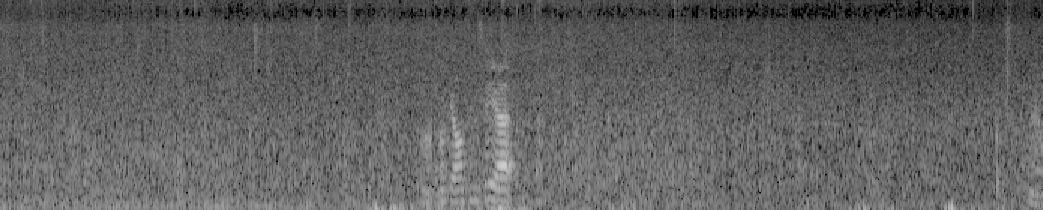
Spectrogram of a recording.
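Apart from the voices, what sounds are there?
rain picking up outdoors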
